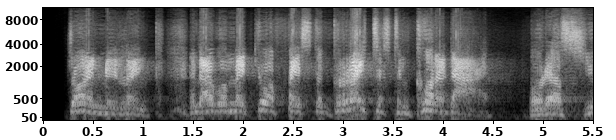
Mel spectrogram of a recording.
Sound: in G-Majored Voice

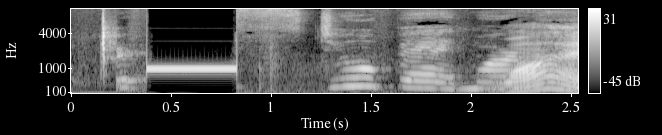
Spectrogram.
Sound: beep

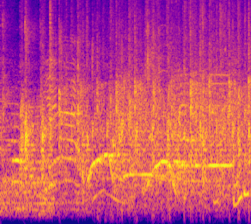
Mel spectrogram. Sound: audience applauding

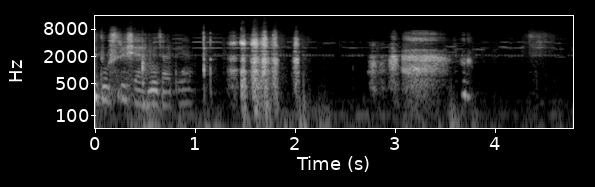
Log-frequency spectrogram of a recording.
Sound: sobbing

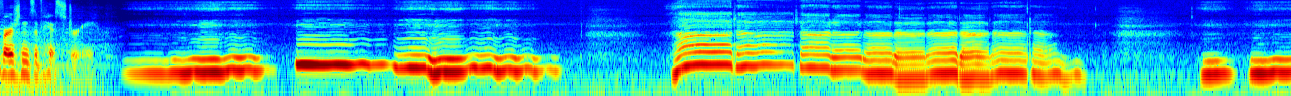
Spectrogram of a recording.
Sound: humming

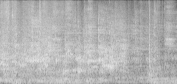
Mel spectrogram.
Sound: snarling

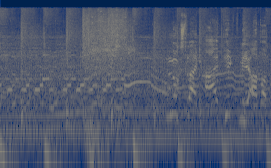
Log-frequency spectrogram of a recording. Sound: crash

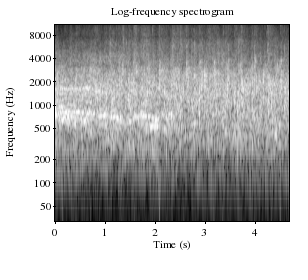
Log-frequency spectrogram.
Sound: audience laughs; audience cheers

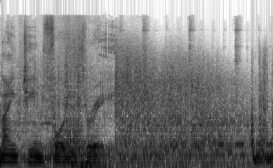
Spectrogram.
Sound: explosions

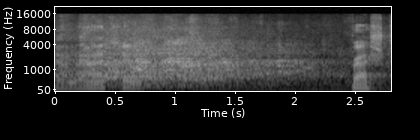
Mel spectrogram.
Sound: audience chuckles

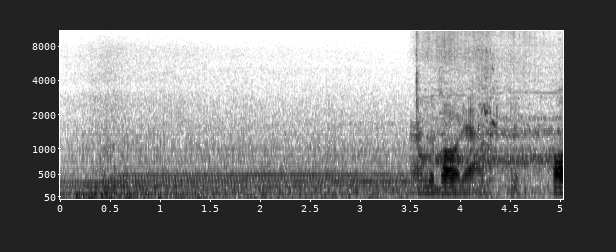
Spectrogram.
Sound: boat motor humming

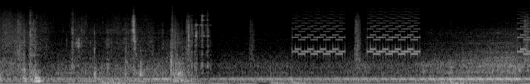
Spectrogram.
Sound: phone ringing

